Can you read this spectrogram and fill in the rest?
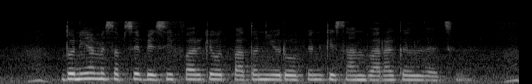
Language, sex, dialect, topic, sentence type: Maithili, female, Eastern / Thethi, agriculture, statement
